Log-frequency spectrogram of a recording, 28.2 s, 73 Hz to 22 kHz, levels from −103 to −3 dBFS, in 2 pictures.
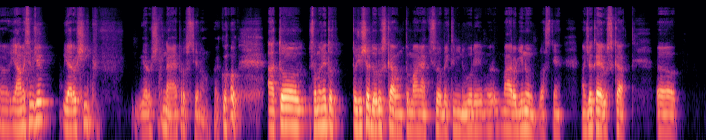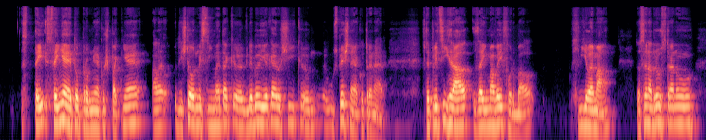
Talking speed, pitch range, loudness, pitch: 125 wpm, 115-145 Hz, -21 LUFS, 130 Hz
